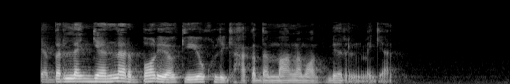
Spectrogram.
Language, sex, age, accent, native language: Uzbek, male, 18-24, Toshkent viloyati, Uzbek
